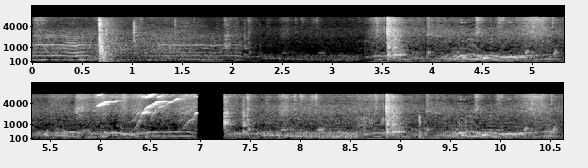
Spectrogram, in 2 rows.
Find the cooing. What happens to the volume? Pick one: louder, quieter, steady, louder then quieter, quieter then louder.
louder.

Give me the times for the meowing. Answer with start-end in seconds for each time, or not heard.
not heard.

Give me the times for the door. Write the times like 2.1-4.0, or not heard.
0.7-1.9.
